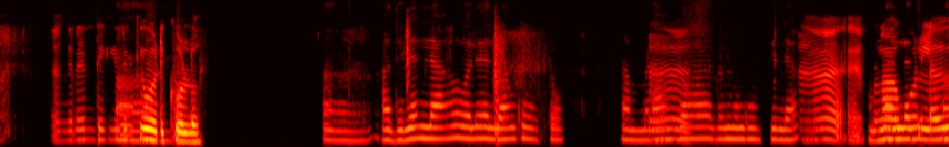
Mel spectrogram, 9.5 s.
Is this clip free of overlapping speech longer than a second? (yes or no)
yes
